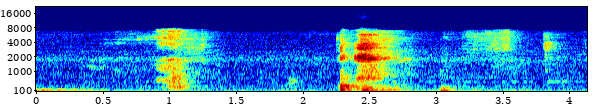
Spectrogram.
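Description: Breathing and sipping sounds from a person drinking from a cup: a short one about a second in and a louder one a little past halfway, with a faint knock after it.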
